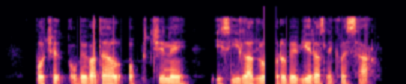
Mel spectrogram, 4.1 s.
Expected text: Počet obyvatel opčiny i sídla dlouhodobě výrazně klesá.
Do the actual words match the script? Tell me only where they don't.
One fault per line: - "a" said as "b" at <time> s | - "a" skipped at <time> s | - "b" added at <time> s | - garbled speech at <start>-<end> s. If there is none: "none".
none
